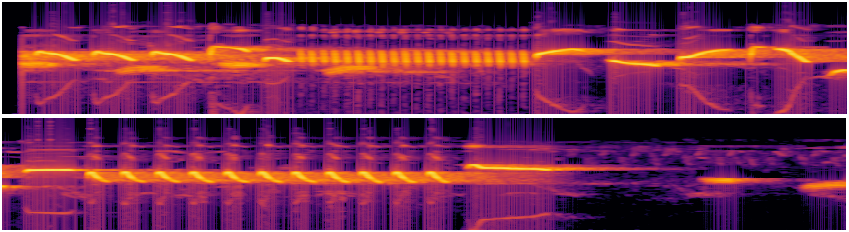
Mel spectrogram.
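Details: Bird perched on dry wood at sunrise among trees sings high whistled phrases: looping notes, a fast buzzy trill, then a run of rapid repeated chirps and a few soft closing notes.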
